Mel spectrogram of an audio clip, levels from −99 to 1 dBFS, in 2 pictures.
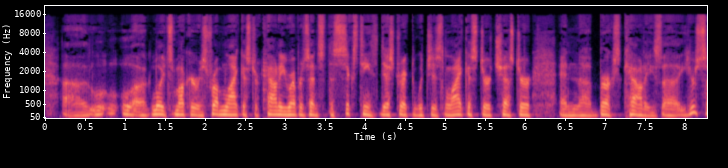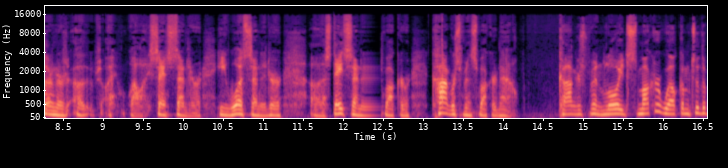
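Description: At 2.73 s there is a short concealed packet loss lasting about 0.06 s, with roughly 40 ms of the speech missing. The receiver covered the gap by extending the preceding sound for about 39 ms and then blending back into the real signal. It is heard as a brief smear or wobble in the voice. On a spectrogram the harmonics go flat and slightly blurred for that sliver instead of following the natural movement of the speech.

At 10.57 s, just before "was senator uh state", a single sharp click appears. This is most likely dropped samples: well under a millisecond of waveform is missing, so the trace jumps straight from one value to a later one. Nothing audible is lost. The jump shows as a vertical step in the waveform and a thin full-height line on the spectrogram.

From 12.27 to 12.49 s, just after "was senator uh state", about 0.2 s of audio never arrived, most likely a long network dropout. 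The receiver filled nearly all of it, about 202 ms, by stretching the last sound into a fading buzzy continuation rather than leaving silence. When the real signal resumes, the missing stretch is simply absent. A spectrogram shows a smeared, decaying band of frozen harmonics where the speech should continue.

At 13.24 s another isolated click occurs, again most likely dropped samples of under a millisecond. It has the same waveform step and the same thin vertical spectral line.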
